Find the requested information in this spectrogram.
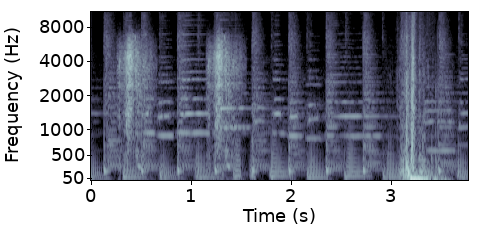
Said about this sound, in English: Thump! Wendy falls to the ground.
